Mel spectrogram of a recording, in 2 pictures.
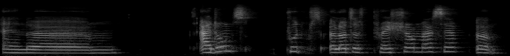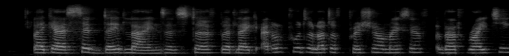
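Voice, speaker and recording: At a moderate pace, the speaker talks with a French accent and fairly even intonation. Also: woman. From France. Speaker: writer. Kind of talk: casual interview. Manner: halting with many fillers.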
